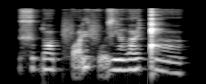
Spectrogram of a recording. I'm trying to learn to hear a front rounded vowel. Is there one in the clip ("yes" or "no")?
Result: no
